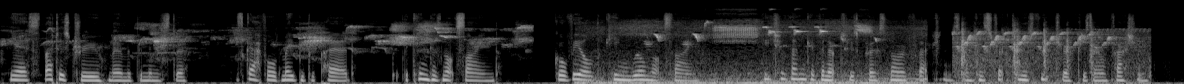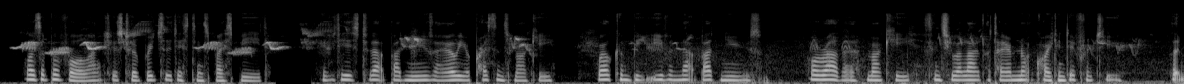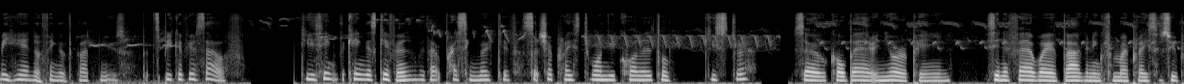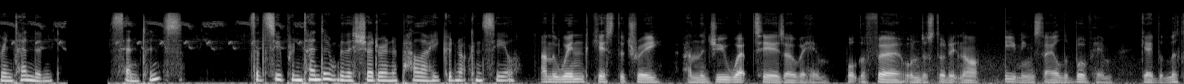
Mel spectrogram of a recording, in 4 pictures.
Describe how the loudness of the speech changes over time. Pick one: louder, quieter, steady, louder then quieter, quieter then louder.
louder.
